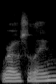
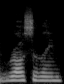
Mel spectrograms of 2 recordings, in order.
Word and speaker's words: Rosalyn: lives back on track what first of all rosaline what uh sorry this is rosalind palmer everybody i've not even introduced your name have i i do apologize let me say it properly rosalind palmer so welcome roslyn to the weird world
